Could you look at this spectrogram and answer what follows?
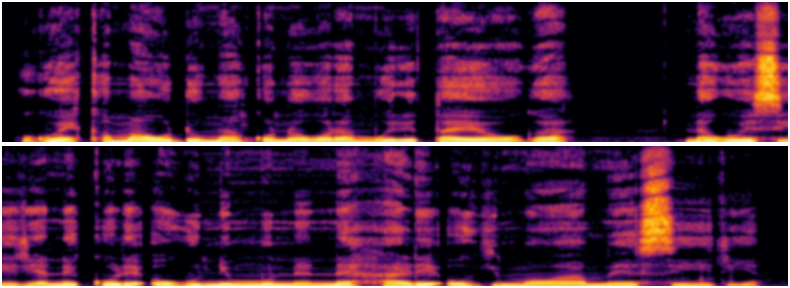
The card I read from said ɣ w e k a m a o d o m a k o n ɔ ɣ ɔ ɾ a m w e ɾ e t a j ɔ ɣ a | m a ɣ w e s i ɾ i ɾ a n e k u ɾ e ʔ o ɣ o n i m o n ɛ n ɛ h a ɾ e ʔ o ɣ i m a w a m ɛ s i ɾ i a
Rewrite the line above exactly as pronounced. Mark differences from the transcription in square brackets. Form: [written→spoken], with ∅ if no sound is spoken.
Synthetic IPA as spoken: ɣ w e k a m a o d o m a k o n ɔ ɣ ɔ ɾ a m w e ɾ e t a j ɔ ɣ a | [m→n] a ɣ w e s i ɾ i [ɾ→∅] a n e k [u→o] ɾ e ʔ o ɣ [o→u] n i m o n ɛ n ɛ h a ɾ e ʔ o ɣ i m a w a m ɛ s i ɾ i a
